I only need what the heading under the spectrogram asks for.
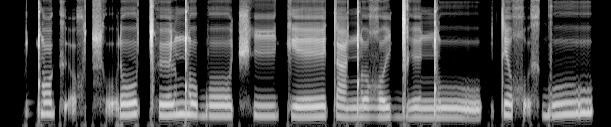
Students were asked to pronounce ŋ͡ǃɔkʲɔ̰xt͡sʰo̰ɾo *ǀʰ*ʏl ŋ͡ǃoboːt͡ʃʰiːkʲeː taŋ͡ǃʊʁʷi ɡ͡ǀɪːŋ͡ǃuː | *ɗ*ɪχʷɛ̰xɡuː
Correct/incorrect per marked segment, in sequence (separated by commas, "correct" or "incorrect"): correct, incorrect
